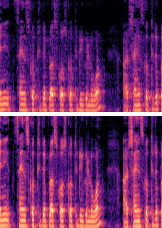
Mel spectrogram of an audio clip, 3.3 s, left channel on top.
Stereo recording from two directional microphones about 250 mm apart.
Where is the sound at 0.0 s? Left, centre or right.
Right.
